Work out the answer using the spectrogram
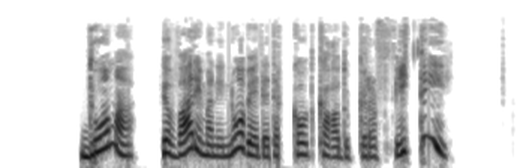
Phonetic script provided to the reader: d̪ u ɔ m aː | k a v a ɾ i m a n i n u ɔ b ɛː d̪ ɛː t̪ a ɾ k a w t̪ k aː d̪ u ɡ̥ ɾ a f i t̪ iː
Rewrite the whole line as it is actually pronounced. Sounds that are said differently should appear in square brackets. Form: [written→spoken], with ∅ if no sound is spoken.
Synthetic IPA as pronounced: d̪ u ɔ m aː | k a v a ɾ i m a n i n u ɔ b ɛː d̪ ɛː t̪ a ɾ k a w t̪ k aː d̪ u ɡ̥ ɾ a f i t̪ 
